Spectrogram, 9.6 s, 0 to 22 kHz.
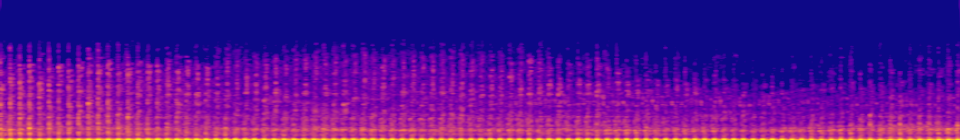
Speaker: this is my 2005 Kawasaki Vulcan 800 and someone's actually coming to buy it today so before we sell it I wanted to bring it out here and give it a quick startup and let you guys hear it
